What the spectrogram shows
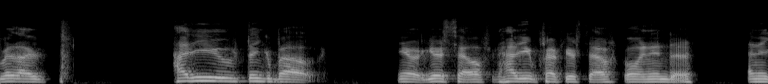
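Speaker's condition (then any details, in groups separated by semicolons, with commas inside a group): Cerebral palsy; caused by stroke at birth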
